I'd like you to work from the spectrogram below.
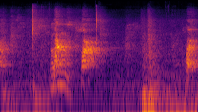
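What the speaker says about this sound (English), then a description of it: "Guard dog." Guard dog in Thailand giving several short, yappy barks and yips at moderate distance, while a person speaks over them.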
